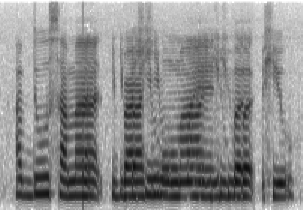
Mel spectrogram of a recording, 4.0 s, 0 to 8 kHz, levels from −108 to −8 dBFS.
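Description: From 1.11 s to 3.39 s there is a doubled audio track, likely from the speech being captured a second time through a slower path. A dry, full-band copy trails about a tenth of a second behind at roughly equal loudness and starts and stops abruptly.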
